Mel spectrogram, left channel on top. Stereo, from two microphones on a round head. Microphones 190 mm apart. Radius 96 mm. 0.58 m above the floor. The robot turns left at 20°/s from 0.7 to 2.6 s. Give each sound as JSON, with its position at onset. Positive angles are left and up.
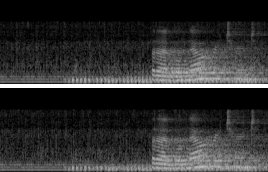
{"t": 1.5, "sound": "a woman speaking", "side_deg": 0, "distance_m": 1.0}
